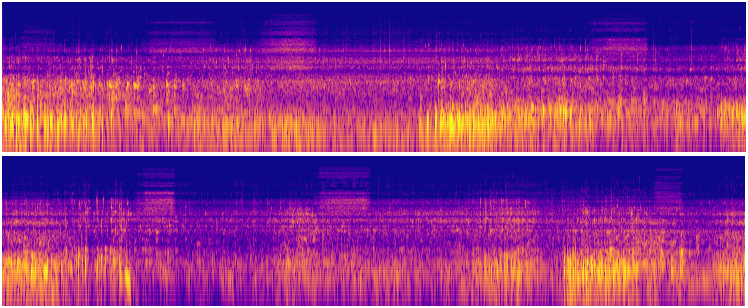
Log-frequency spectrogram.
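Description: A scuba diver breathing on a regulator underwater: low bubbling rumbles of exhaled air every few seconds, with short hisses between them.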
